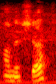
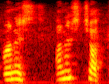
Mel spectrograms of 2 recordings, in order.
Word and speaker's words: Onishchuk: Yeah, I have to pronounce the ch more. It's Chuck, not Shuck.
